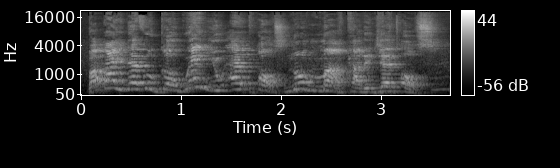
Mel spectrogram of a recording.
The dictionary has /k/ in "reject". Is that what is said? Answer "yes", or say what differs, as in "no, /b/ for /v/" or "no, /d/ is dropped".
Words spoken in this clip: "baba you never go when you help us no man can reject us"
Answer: no, /k/ is dropped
